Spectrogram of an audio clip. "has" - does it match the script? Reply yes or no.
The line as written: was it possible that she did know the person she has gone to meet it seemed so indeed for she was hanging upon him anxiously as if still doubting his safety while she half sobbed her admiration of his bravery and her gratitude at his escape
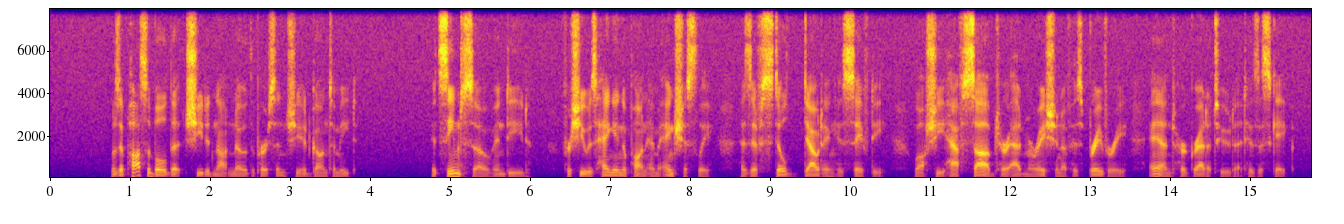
no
